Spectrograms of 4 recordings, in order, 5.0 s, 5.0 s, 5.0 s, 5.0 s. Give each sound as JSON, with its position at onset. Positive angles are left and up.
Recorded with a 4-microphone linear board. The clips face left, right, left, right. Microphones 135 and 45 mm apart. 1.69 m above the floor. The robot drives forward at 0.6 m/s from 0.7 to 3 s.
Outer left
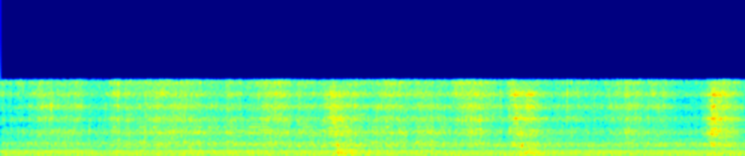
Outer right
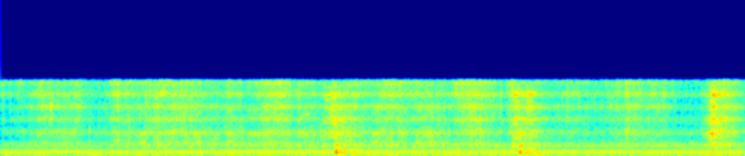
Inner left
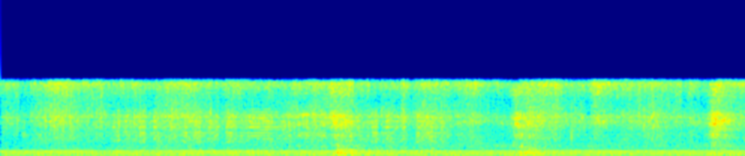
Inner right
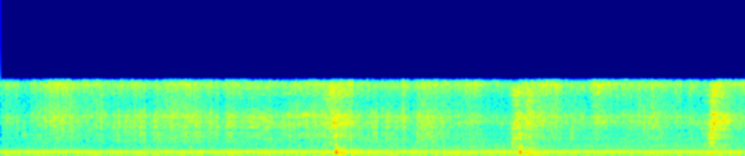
{"t": 2.1, "sound": "chopping", "side_deg": -70, "distance_m": 3.0}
